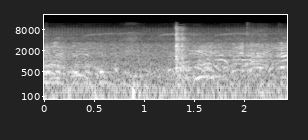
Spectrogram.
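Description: Players' voices calling out across an outdoor football pitch, several overlapping, with one sharp knock partway through.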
